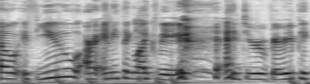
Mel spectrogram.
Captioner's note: laughing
